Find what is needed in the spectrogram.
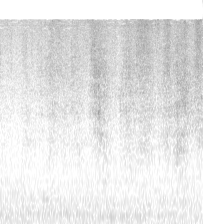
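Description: Faint rubbing and rustling of work gloves being pulled onto the hands, over low room noise.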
